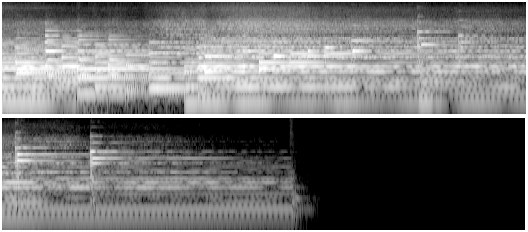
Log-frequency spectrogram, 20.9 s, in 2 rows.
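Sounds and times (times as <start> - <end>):
strings playing: 0.0 - 14.0.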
